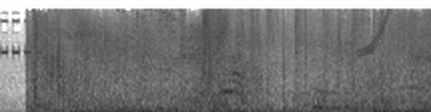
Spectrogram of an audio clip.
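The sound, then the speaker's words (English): A bomb detonates in an aircraft's cargo hold. The sudden loud blast gives way to a sustained, heavy roaring rumble with crackling debris-like noise that continues to the end. “As he fires at her, she slams the hatch shut and detonates the bomb.”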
